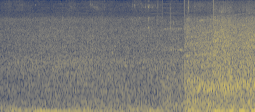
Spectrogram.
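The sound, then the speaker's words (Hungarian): City traffic on a busy boulevard while someone crosses it: a steady broad rumble and hiss of passing vehicles that swells louder toward the end, with no voices. “most kerünk át a József körúton, úgyhogy egy pillanatra azért megszakítjuk a beszélgetést.”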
